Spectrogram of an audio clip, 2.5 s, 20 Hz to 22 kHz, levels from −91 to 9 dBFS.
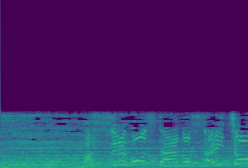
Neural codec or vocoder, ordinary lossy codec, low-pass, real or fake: none; none; 7.2 kHz; real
